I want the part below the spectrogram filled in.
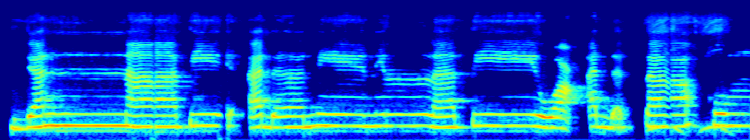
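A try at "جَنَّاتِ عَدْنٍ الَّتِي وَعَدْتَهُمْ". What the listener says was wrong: Ya, Umi tadi dalnya kebaca. Yang seharusnya tidak kebaca ya, Coba diurang dari wa'ad.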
